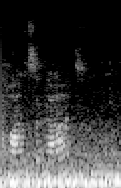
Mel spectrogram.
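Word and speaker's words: Paunsaugunt: P Native American language it's the pronounced ponant it means water of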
